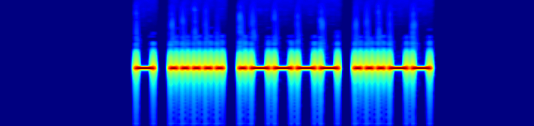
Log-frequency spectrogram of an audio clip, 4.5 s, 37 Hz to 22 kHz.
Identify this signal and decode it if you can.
Morse code, heard as a keyed tone, about 25 wpm, 700 Hz. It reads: T513
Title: Numbers - Contest Style - 4-Digit 25wpm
